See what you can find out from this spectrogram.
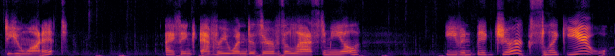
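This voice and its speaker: A woman acting as an obsessed young female fan turned killer in a horror audio roleplay, soft-spoken, girlish and pouty, with sweet menace. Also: fairly high pitch, slow, pauses often, highs cut off. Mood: cheerful menace. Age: young adult.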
